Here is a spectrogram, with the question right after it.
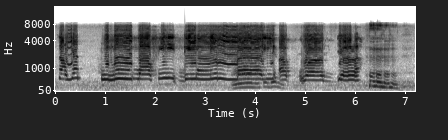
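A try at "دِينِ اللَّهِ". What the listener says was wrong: Masih din, jangan din, tapi dini. Ya, jangan din, tapi dini.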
